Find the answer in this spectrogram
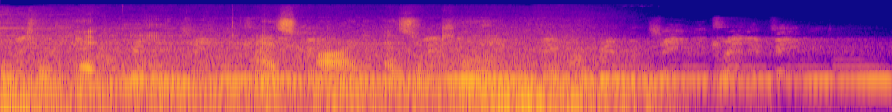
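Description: The phonk beat's heavy bass cuts out just after the start, leaving quieter film audio: a steady low hum and a rumble like a passing car, with snatches of a man's voice.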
